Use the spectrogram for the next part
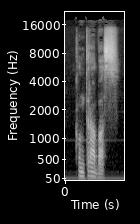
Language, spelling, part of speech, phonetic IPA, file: Polish, kontrabas, noun, [kɔ̃nˈtrabas], Pl-kontrabas.ogg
